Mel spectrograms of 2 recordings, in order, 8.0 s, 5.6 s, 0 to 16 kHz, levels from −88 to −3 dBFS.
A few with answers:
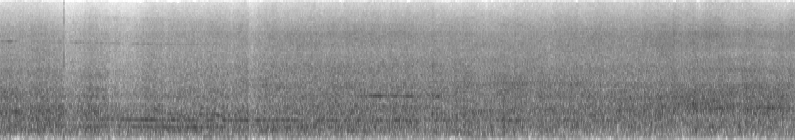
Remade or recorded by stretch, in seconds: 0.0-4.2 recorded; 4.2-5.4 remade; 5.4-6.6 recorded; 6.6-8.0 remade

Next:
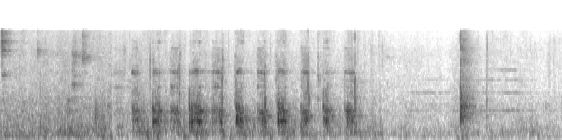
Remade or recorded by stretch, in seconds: 0.0-1.2 remade; 1.2-4.1 recorded; 4.1-5.6 remade

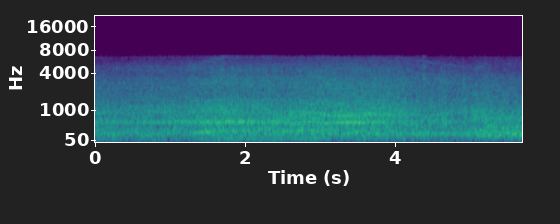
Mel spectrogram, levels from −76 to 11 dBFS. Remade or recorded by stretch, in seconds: 0.0-1.5 recorded; 1.5-2.4 remade; 2.4-3.4 recorded; 3.4-4.7 remade; 4.7-5.7 recorded

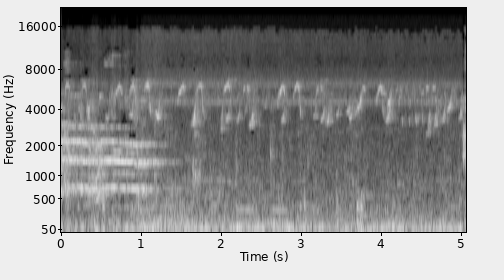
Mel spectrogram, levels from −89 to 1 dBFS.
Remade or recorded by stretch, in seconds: 0.0-5.1 recorded

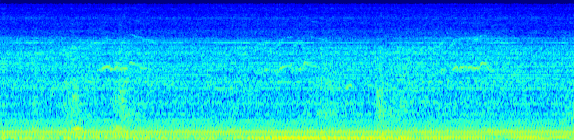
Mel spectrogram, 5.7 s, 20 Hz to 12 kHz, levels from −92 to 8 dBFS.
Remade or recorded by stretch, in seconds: 0.0-1.3 remade; 1.3-5.7 recorded

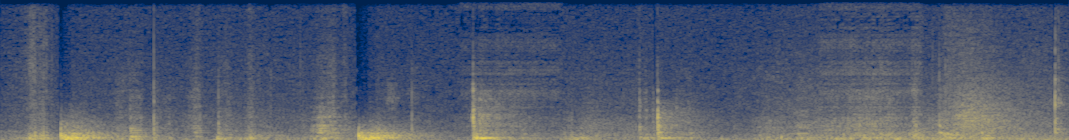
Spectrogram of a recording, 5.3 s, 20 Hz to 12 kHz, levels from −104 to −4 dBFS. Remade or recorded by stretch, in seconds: 0.0-2.3 recorded; 2.3-2.8 remade; 2.8-4.1 recorded; 4.1-4.6 remade; 4.6-5.3 recorded

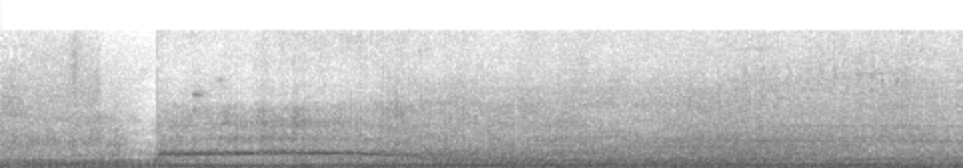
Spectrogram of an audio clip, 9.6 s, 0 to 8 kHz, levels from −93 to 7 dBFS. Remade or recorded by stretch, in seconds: 0.0-0.6 recorded; 0.6-2.5 remade; 2.5-4.8 recorded; 4.8-7.3 remade; 7.3-9.6 recorded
